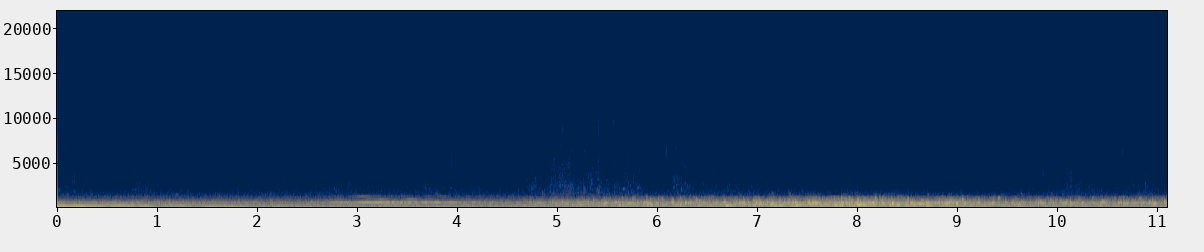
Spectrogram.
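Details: Whale sings a low held moan, then higher brief tonal notes, before the voice fades into a constant muffled low-pitched wash of sea noise for the rest of the stretch.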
